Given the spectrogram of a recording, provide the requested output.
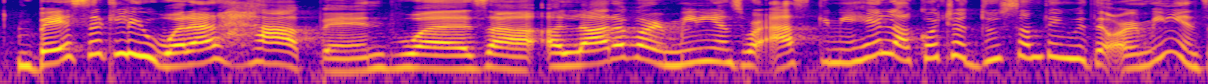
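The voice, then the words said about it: Strong non-native English accent. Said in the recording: “it doesn't sound like your language has improved at all ... they make fun of my accent ... your accent never grows away”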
